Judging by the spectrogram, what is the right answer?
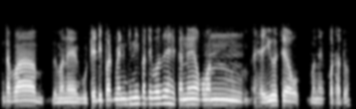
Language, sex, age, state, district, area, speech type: Assamese, male, 18-30, Assam, Lakhimpur, rural, conversation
